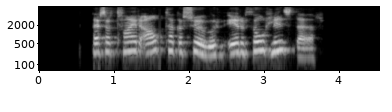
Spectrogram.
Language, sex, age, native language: Icelandic, female, 40-49, Icelandic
